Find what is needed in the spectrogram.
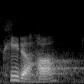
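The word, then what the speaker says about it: Pirahã: We know this today because of anthropological research done on remaining hunter-gatherer societies around the world, such as the Piraha, which is how it's pronunciated, out of Brazil.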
